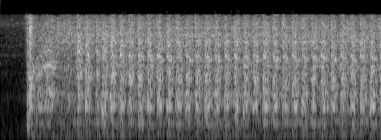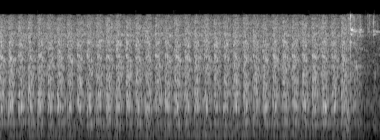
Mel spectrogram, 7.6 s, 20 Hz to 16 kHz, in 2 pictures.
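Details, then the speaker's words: 1992 Ford Ranger 3.0L fuel-injected V6, fuel pump connector unplugged to relieve line pressure before fuel filter replacement; steady starter cranking about 3.5 pulses per second for seven seconds, no pump sound, never catches: crank no start. "I'm going to turn this on notice that you don't hear the fuel pump and it's not going to start of"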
